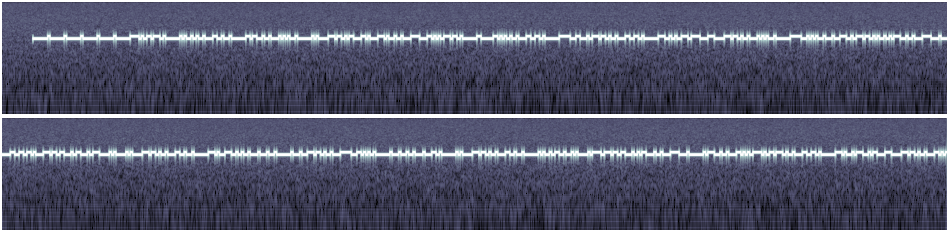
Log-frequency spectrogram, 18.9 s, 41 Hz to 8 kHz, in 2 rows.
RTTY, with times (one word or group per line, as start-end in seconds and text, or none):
1.8-3.3 F0L6X
3.4-4.4 BGH94
4.6-5.9 VR8TC
6.1-7.2 8NAOM
7.4-8.5 6TYQN
8.7-9.9 FZ9IG
10.0-10.8 CCMXX
11.0-12.5 0HN1Q
12.7-14.1 54Q7X
14.3-15.5 0FPXE
15.6-17.0 CB9Z4
17.3-18.4 8HZBM
18.6-18.9 …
